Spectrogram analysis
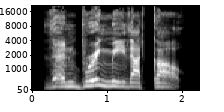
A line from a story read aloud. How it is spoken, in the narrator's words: growled Bali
